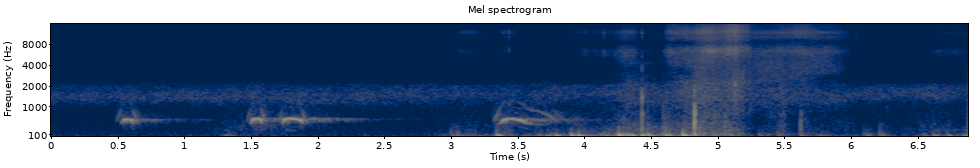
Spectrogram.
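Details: Male Pacific tree frog calling with inflated vocal sac near Redding, Mount Shasta region, Northern California: a few short, low, clipped croaks, some paired, with a rising hook, followed by rustling and handling noise.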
